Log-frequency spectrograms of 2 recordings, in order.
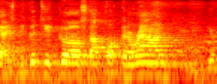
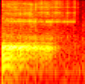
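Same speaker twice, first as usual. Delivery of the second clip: long, low toilet groan; imitated straining grunt; 9 semitones lower than usual. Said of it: "another one".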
